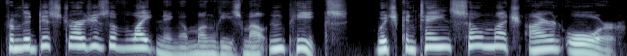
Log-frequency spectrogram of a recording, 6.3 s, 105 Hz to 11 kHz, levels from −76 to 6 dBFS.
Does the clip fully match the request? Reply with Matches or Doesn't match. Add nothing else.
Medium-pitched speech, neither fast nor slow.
Matches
